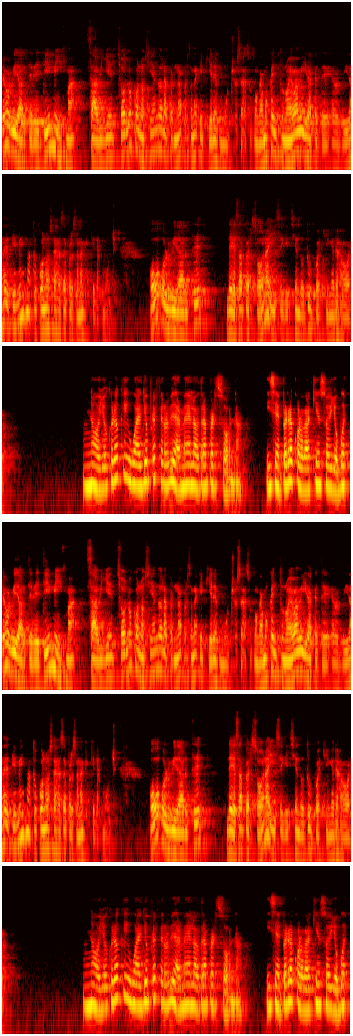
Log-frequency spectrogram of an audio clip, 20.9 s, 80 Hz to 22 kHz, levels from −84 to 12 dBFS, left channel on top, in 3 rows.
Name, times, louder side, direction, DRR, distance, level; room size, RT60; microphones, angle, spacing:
voice 1, 0.0-1.5 1.7-9.1 9.5-9.7 9.9-11.0 11.5-14.0, right 2 dB, 60° right, 6 dB, 2.1 m, -27 dB
voice 2, 15.6-18.8 19.2-20.8, left 2 dB, 75° left, 10 dB, 1.4 m, -21 dB
20.5 x 13.0 x 9.6 m, 0.66 s
head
